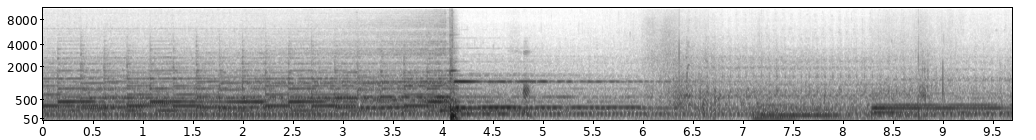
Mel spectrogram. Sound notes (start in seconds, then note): 5.7 engine buzzing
